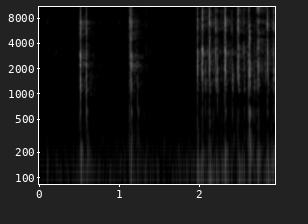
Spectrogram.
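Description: Fingertips of both hands type on an Iron180 80% mechanical keyboard with an aluminum case, brass plate, lubed Hyperglide Black switches and PBT keycaps, resting on a desk mat. About a dozen short, bright clacks sound: two isolated pairs of keystrokes, then a quick run of typing. Each press has a solid low thock beneath it.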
